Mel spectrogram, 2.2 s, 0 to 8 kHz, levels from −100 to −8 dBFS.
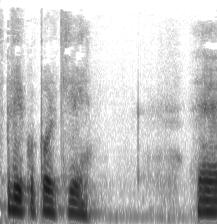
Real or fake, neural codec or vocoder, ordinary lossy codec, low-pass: fake; codec, 16 kHz, 4 kbps, FreqCodec, smaller model; MP3, 32 kbps; 7.2 kHz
